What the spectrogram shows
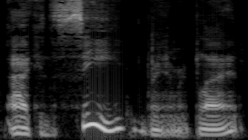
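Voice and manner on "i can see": drawn out, knowing; slow and pointed. A narrator's reading. Mayor eyeing the thatcher, slow and pointed. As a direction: let it hang meaningfully. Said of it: "with a sidelong look".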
